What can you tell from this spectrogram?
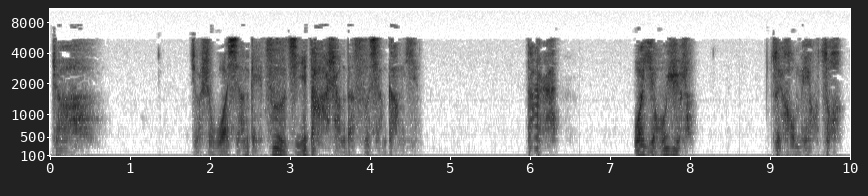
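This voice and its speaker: A man playing a husky, scornful scientist. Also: deep voice, lively intonation, takes it slowly, long pauses, dull audio, voice pushed down, heavily acted. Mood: confiding.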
